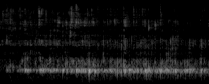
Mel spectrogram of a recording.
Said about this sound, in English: I'm very challenged with pouring beers that are that full.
